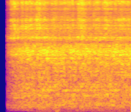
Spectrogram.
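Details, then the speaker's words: Window AC fan motor: rough, steady roar with a gritty rumble underneath, the noise of motor bearings that are worn, broken or out of grease; such a motor can overheat and trip. "तो यह आवाज आती है जब हमारी motor के जो bearing होते हैं वो खराब हो जाते हैं या टूट जाते हैं या फिर वो उनकी ग्रीस खत्म हो जाती है"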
